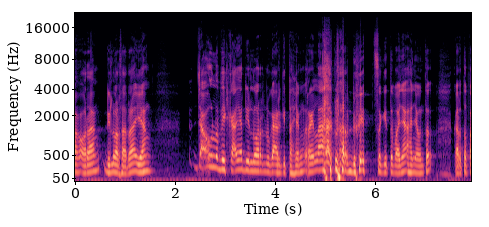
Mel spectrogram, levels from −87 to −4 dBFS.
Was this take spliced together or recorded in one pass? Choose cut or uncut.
uncut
